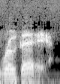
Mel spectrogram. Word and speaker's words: Rosé: Not All Diamonds and Roses by David Quinn. – You said that wrong. It's Not All Diamonds and Rosé.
